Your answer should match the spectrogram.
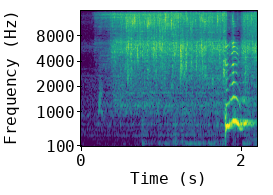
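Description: Kitchen faucet turned on, water starting and then running steadily into a stainless steel sink. Near the end, a brief loud cry cuts in.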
